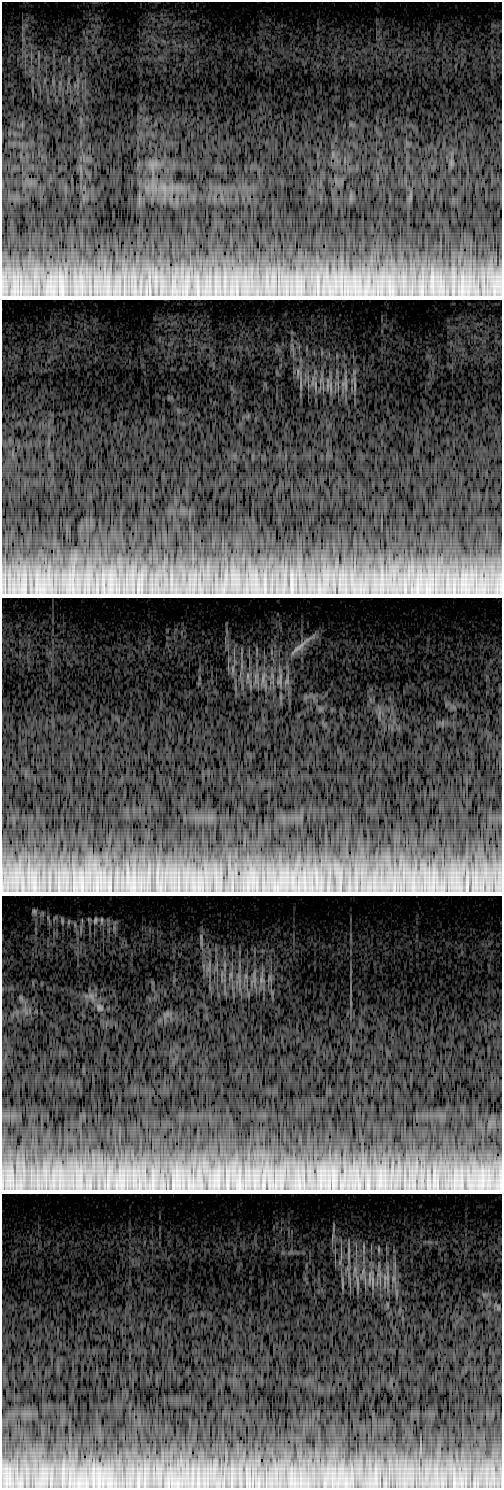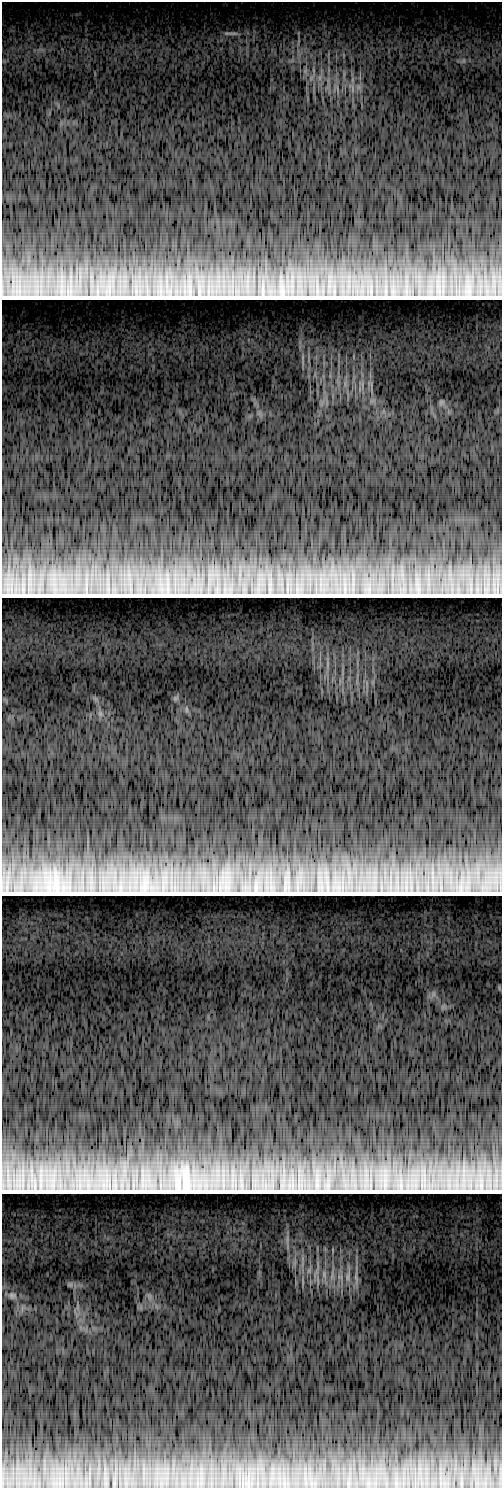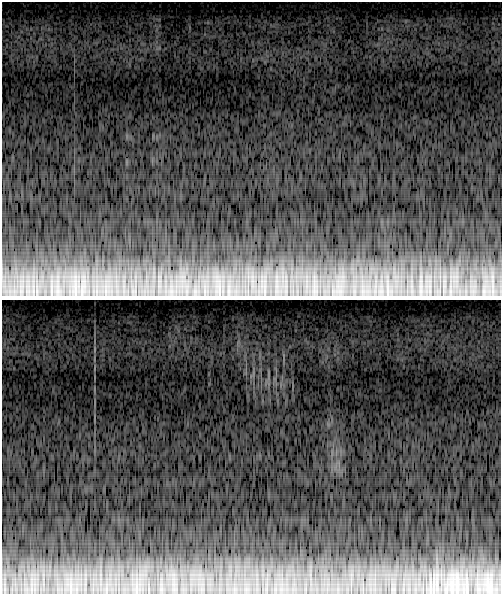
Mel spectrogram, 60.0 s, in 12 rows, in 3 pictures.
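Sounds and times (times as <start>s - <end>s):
bird chirps: 0.0s - 10.0s, 11.1s - 17.9s, 27.1s - 29.7s, 42.0s - 48.8s
songbird trills: 0.0s - 59.4s
steady low rumble: 0.0s - 59.9s.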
